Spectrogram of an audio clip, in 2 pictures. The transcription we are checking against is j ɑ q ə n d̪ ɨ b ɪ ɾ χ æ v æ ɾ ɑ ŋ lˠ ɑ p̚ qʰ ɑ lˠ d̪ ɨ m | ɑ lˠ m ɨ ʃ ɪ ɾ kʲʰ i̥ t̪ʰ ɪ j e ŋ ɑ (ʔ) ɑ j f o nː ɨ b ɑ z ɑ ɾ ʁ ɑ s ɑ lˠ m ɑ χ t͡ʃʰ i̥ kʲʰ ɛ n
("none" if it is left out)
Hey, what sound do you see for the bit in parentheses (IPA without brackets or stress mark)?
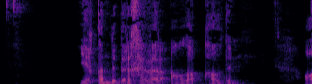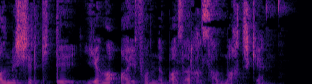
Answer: ʔ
